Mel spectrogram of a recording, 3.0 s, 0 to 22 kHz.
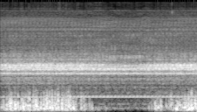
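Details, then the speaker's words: Sole F85 treadmill that had sat unused for a long time, running at 3 mph with the microphone held close to the drive motor: a steady high-pitched whine over the motor's low rumble from a worn bearing inside the drive motor. "and that high pitched humming or that high-pitched whining noise is the bearing inside the drive motor"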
